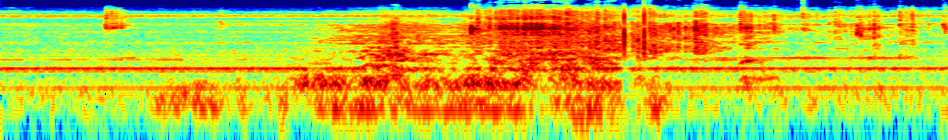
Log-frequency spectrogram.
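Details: Newborn male with bronchoconstriction and large airway secretions: wet gurgling, hissing suction as secretions are cleared from the airway; afterwards the baby has a good Apgar score.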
